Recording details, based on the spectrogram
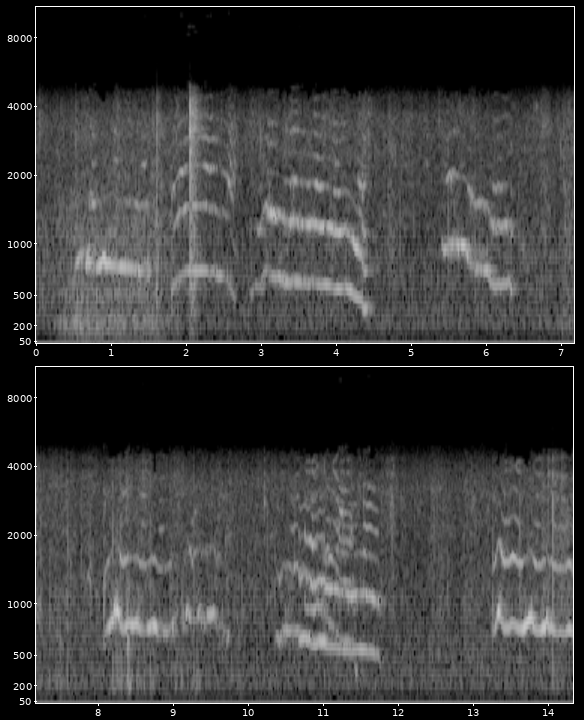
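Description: Kittens give high, wavering mews and drawn-out whines that bend up and down, often overlapping.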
